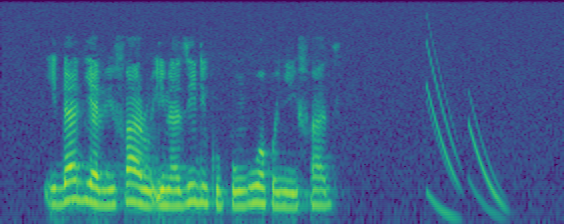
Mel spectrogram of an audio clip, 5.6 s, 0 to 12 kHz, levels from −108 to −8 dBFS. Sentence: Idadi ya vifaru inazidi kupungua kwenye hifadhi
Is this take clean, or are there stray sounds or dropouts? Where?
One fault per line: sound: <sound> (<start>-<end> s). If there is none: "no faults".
sound: chirp (4.2-5.1 s)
